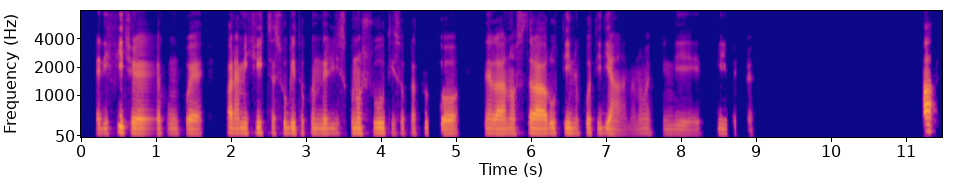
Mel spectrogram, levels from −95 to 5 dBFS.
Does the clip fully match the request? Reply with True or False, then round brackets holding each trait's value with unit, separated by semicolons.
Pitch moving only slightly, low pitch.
True (1.3 semitones; 110 Hz)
